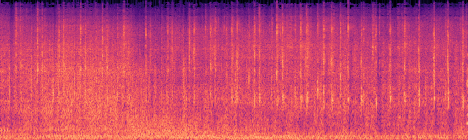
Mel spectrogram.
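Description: A horse gallops along a tarred road with a bend, its hooves pounding in a fast, loud and continuous rhythm close by that fills the whole stretch.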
